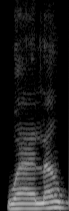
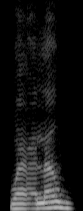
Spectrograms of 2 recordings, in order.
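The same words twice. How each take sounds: No difference in how they are said.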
